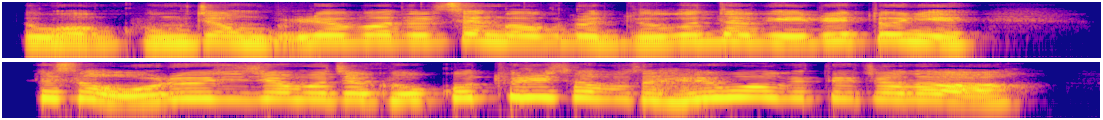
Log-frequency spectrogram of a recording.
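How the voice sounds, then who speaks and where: Woman doing a whiny grown son, indignant, voice climbing high, radio drama. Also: racing, darkish tone, lightly acted. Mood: pleading. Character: angry entitled middle-aged son, whining. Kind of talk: Korean radio drama acting.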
